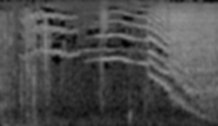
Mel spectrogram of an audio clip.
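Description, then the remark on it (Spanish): A heavy jail cell door creaks slowly open, its hinge giving a long, high, wavering squeal that bends upward and then slides down in pitch, fairly loud with no voices. “Despacio, la puerta se abre”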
